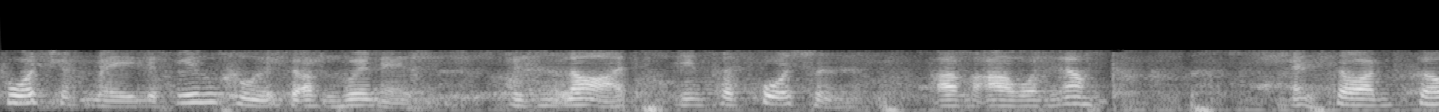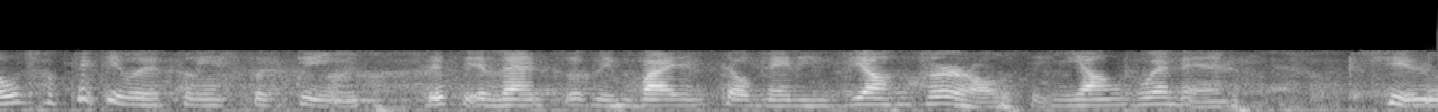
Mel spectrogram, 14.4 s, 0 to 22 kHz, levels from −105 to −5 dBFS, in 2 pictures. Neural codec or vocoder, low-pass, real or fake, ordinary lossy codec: codec, 16 kHz, 1 kbps, FunCodec, trained on Chinese and English, 50 frames a second; 7.2 kHz; fake; AAC, 16 kbps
